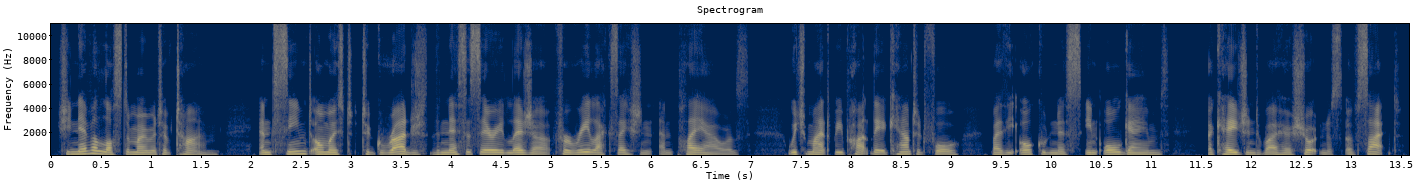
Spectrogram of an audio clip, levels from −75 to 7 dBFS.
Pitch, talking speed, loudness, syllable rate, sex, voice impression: 165 Hz, 170 wpm, -21 LUFS, 5.2 syllables/s, female, gender-neutral, slightly adult-like, tensed, clear, intellectual, calm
